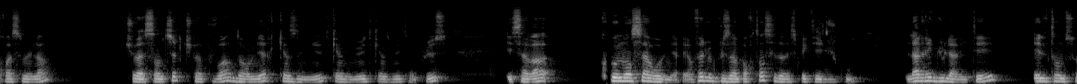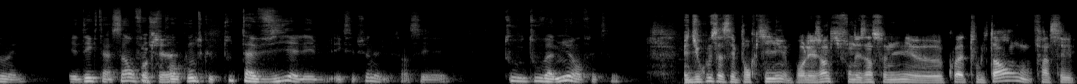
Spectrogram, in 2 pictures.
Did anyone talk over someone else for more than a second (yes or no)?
no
